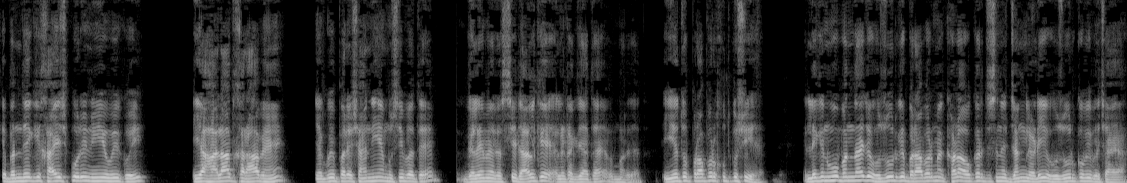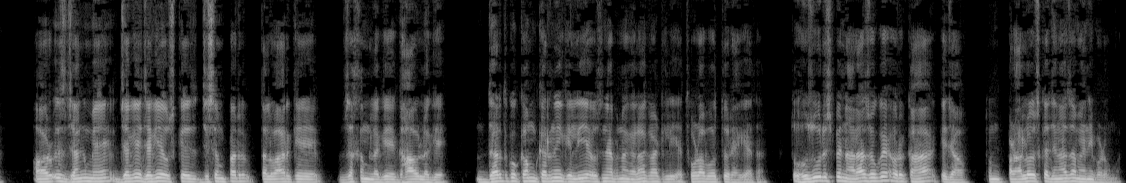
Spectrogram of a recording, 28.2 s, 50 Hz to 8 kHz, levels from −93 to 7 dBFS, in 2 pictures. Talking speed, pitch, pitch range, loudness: 235 wpm, 140 Hz, 125-150 Hz, -18 LUFS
